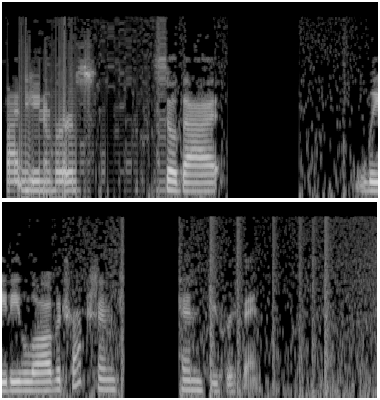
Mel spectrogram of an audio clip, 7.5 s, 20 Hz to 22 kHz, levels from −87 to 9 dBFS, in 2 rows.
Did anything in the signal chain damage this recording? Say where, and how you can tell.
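Yes. Overdone noise removal, at the call-processing stage, runs through the whole clip: the background drops and breaks up into twinkling specks. Unlike codec smearing, the damage tracks the noise floor, with quiet speech bands gated away.

From 0.01 to 1.64 s the speech becomes a rigid metallic buzz at 188 Hz, likely robotic sound from repeated short buffers at the driver or buffer stage. A chunk of about 5.3 ms is repeated over most of the span, fixing that pitch. Unlike dropouts, there are no gaps.

Two rebuffering stalls at playback, from 2.25 to 2.97 s and from 4.97 to 5.53 s (just before "do her thing"), add about 719 ms and 555 ms of silence. The speech resumes exactly where it stopped, which separates these from packet loss, where audio goes missing.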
